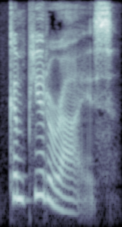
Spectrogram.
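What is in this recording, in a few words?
"computerize", English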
